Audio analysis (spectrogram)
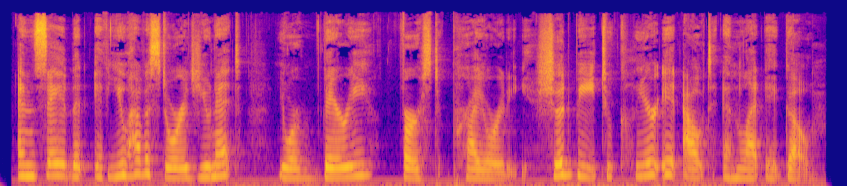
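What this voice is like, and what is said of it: Serious, stern tone. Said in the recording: “put on my serious voice”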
